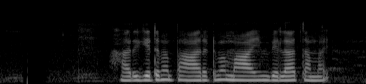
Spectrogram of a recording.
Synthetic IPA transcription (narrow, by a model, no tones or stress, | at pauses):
hɐɾiɡeʈɐməpaːɾəʈɐməmaːjimʋelaːt̪ɐmɐj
